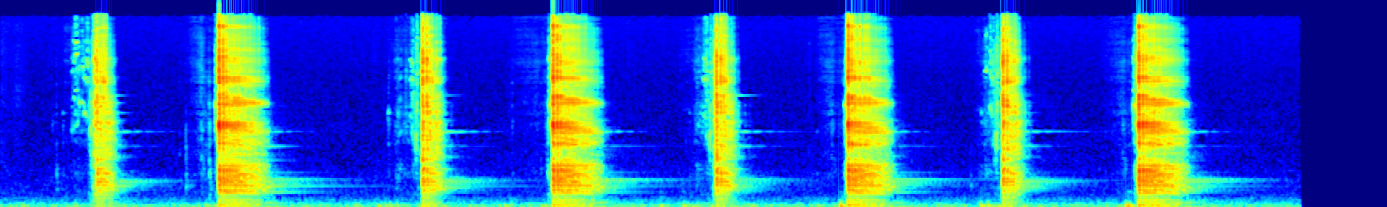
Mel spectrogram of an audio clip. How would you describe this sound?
Bike kickstand being opened and closed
